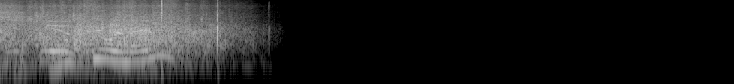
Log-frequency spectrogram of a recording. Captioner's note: congregation claps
